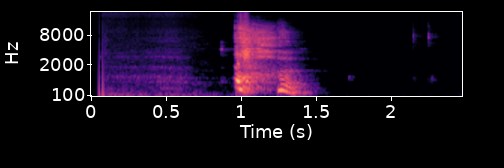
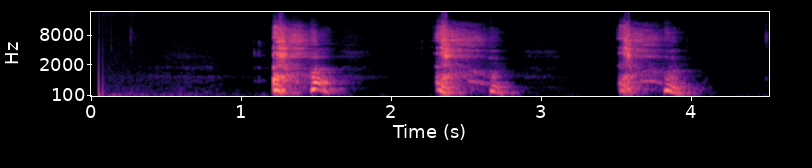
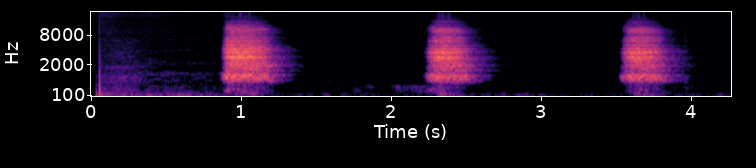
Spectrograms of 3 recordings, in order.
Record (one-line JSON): {"cough_length": "2.5 s", "cough_amplitude": 32768, "cough_signal_mean_std_ratio": 0.32, "three_cough_length": "4.5 s", "three_cough_amplitude": 32768, "three_cough_signal_mean_std_ratio": 0.36, "exhalation_length": "4.3 s", "exhalation_amplitude": 32768, "exhalation_signal_mean_std_ratio": 0.37, "survey_phase": "beta (2021-08-13 to 2022-03-07)", "age": "45-64", "gender": "Female", "wearing_mask": "No", "symptom_none": true, "symptom_onset": "12 days", "smoker_status": "Never smoked", "respiratory_condition_asthma": false, "respiratory_condition_other": false, "recruitment_source": "REACT", "submission_delay": "1 day", "covid_test_result": "Negative", "covid_test_method": "RT-qPCR", "influenza_a_test_result": "Negative", "influenza_b_test_result": "Negative"}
